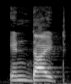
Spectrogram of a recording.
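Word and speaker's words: indict: इंडाइट, इसमें सी साइलेंट है, और ये वर्ड चिप्स में हमने देखा था इंडाइटमेंट, ठीक है।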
